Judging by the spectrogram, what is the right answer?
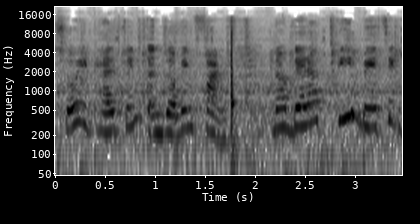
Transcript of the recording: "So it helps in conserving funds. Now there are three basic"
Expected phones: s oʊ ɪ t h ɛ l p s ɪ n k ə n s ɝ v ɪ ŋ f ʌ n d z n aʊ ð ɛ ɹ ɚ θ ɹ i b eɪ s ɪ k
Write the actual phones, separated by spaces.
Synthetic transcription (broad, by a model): s oʊ ɪ t h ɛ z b ɪ n k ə n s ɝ v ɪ ŋ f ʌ n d n aʊ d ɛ ɹ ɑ t ɹ i b eɪ s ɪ k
